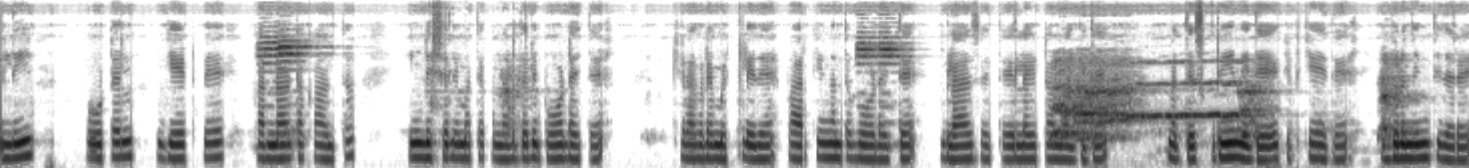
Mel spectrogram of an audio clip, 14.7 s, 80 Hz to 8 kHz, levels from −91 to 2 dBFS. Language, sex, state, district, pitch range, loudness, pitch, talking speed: Kannada, female, Karnataka, Belgaum, 195-210 Hz, -18 LUFS, 200 Hz, 120 wpm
